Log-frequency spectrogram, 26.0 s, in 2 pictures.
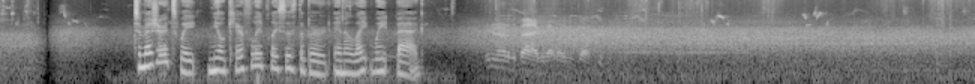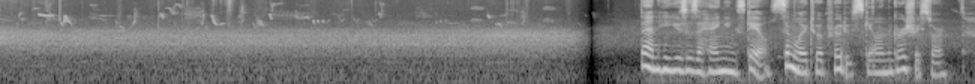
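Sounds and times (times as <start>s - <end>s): birds chirping: 0.0s - 26.0s
steady rushing background noise: 6.1s - 20.8s.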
